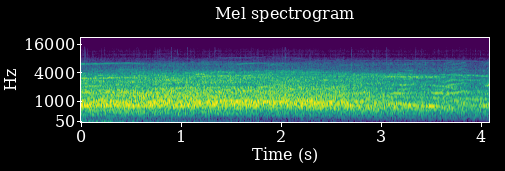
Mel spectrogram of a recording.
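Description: Large arena crowd shouting and cheering, loudest a second or two in, with a few high-pitched whistles.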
